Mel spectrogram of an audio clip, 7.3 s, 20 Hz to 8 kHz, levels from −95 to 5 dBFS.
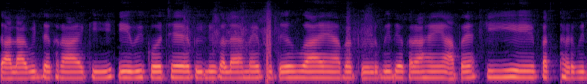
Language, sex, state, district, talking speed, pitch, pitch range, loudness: Hindi, female, Chhattisgarh, Korba, 230 wpm, 175 Hz, 175-180 Hz, -27 LUFS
